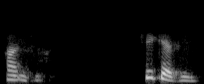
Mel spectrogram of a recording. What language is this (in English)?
Punjabi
